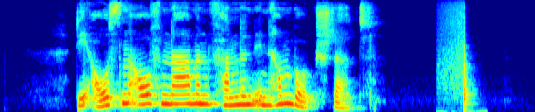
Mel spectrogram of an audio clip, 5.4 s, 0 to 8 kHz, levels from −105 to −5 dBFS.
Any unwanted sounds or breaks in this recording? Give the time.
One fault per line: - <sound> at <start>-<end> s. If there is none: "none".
- thud at 4.4-4.9 s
